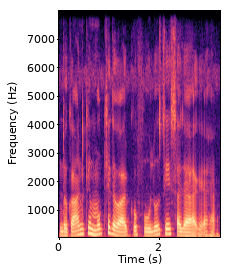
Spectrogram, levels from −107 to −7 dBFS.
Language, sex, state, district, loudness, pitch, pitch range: Hindi, male, Jharkhand, Garhwa, -15 LUFS, 140 Hz, 125-170 Hz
